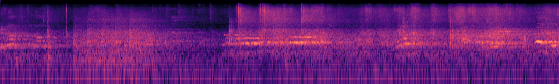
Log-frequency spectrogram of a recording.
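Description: Hockey sticks clack sharply against the puck and ice.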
